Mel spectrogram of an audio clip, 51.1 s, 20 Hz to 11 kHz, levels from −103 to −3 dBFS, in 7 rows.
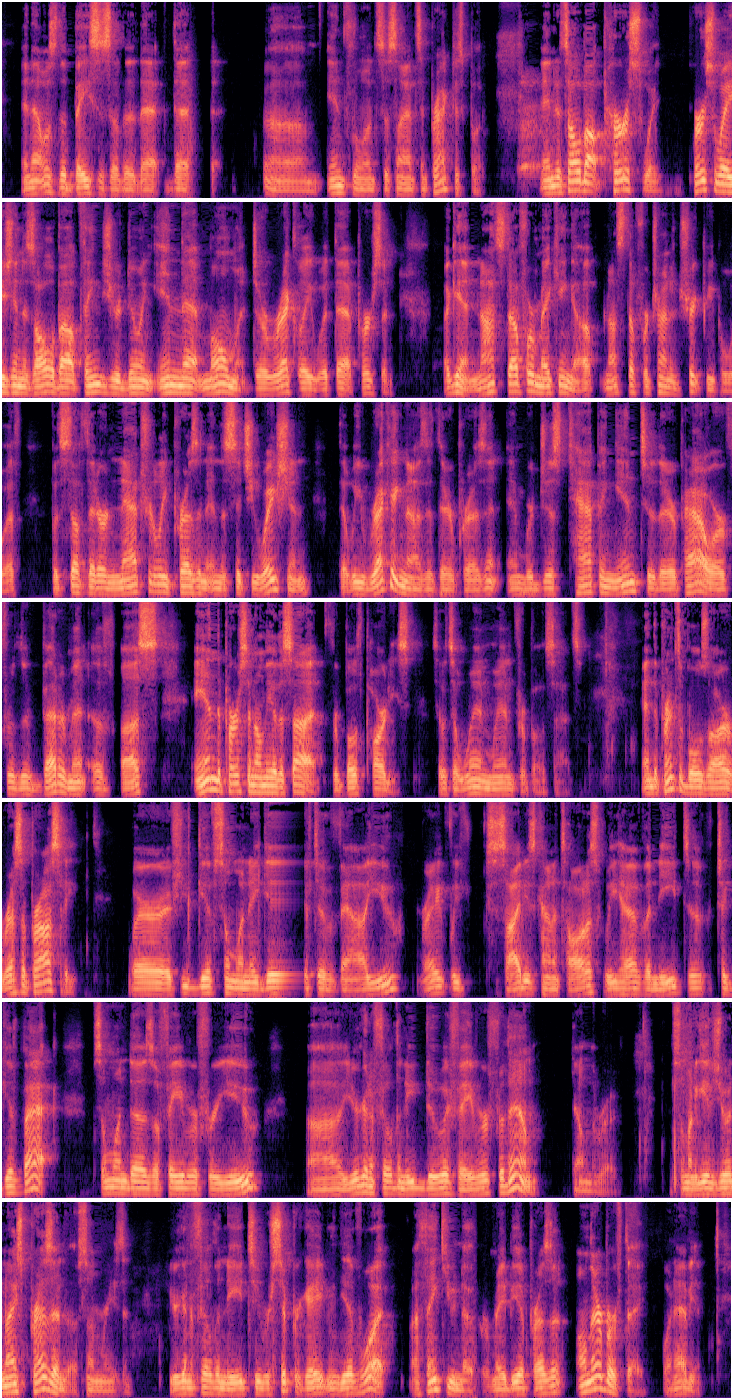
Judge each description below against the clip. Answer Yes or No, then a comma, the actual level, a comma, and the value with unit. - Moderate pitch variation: Yes, average, 3.3 semitones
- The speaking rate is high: Yes, fast, 210 wpm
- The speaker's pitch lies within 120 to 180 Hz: No, low, 105 Hz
